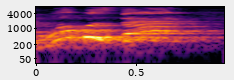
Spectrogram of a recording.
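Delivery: high-pitched, loud shouted question; straining to be heard over a gale; calling over storm. Acted. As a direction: yell it as if you can't hear. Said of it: "it's so loud".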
